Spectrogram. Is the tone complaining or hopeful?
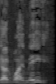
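hopeful. Said in a hopeful, wondering tone. The hardship is a privilege and a chance to serve. The speaker calls it right. "Why do I get to go through this?"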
